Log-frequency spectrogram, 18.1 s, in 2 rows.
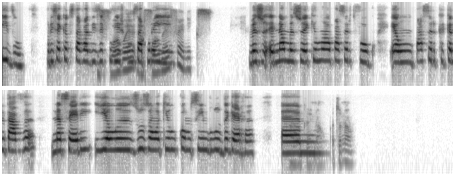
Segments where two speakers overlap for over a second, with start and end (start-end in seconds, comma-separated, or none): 1.9-3.5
